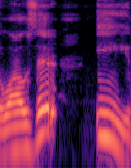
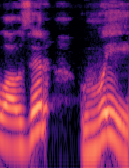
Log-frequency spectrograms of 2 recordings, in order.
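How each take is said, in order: First: The final syllable is a plain 'ee' sound. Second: The final syllable starts with a 'w' sound. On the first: The speaker calls it wrong. "কেউ অনেকেই বলে ফেলেন ওয়াউজের ই। ... দুটাই কিন্তু এক হয়ে যাবে।" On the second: The speaker calls it right. "তাহলে আমরা ওয়াউজের কি বলবো?"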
